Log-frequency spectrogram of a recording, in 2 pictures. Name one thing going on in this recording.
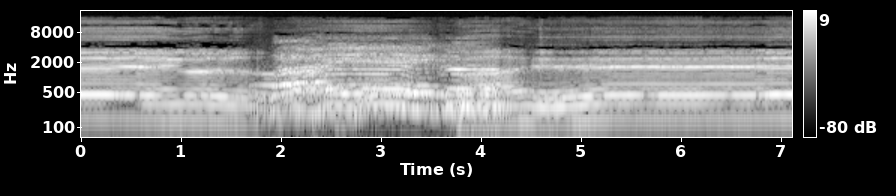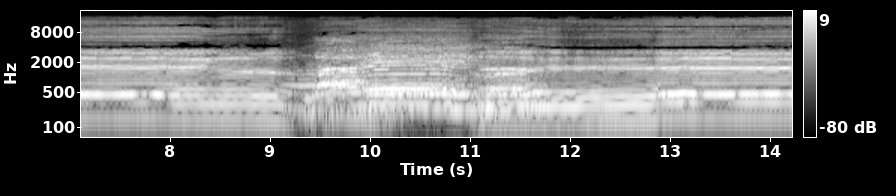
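An elderly man sings a slow, drawn-out chant close by.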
